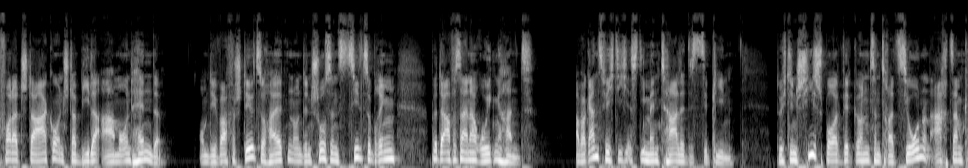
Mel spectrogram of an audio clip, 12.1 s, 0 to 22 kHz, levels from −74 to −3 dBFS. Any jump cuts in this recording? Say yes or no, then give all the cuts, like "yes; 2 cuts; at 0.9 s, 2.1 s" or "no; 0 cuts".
no; 0 cuts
